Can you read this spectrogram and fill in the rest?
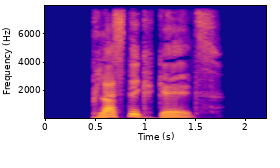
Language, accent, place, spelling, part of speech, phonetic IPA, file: German, Germany, Berlin, Plastikgelds, noun, [ˈplastɪkˌɡɛlt͡s], De-Plastikgelds.ogg
- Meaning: genitive singular of Plastikgeld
